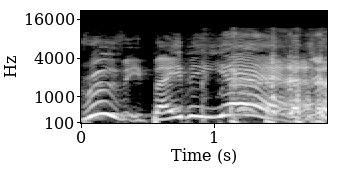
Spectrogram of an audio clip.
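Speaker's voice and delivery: very high, groovy spy voice. Describing a short viral video of a man doing a voice, do an Austin Powers impression. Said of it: "Austin Powers impression".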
